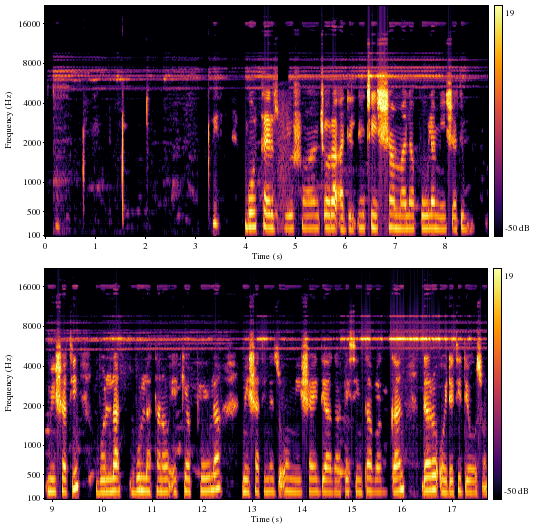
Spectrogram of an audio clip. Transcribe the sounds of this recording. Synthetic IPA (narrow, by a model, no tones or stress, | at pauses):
bo̞ːt̪ːɐɛɾzʊɡuʃʊwɐnt͡ʃʼɔɾɐʔɐd̪ɪlʔɛt͡ʃʼiːʃːɐmɐlɐpuːlɐmiːʃɐ | miːʃːɐt̪ɪ | bʊlːɐt̪ːɐnɐwɛkːɪjapʰuːlɐmiːʃːɐt̪ɪnːɛzɔʔɔmiːʃːɐjd̪ɪjaːɡaːfːɛsɪnt̪ːɐbɐɡːand̪ɐɾɔʔɔjd̪ɛt̪ɪd̪ɛʔo̞ːsɔnɐ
